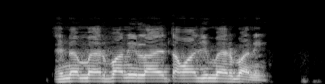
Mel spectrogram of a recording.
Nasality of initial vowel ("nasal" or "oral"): oral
